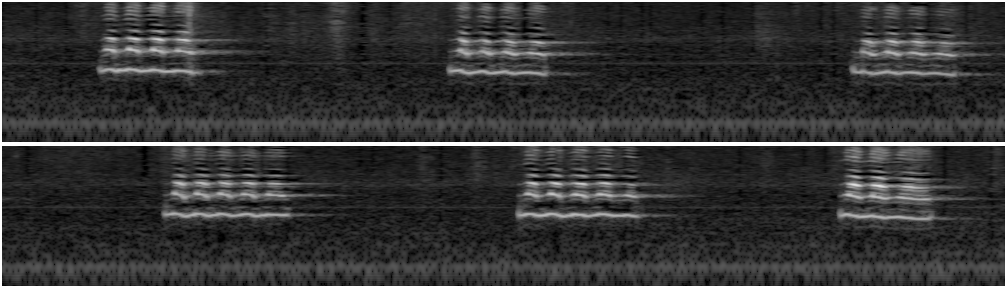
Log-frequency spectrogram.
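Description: A bird giving a short, wavering, pitched call six times, about every second and a half to two seconds, over a steady low hum.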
